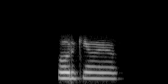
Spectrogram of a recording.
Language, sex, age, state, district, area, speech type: Punjabi, female, 18-30, Punjab, Mohali, rural, conversation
